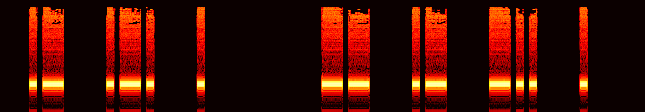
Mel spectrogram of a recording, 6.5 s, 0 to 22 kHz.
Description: Morse code, heard as a keyed tone, about 18 wpm, spaced as for 12 wpm, 1000 Hz. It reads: ARE MADE
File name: qotdfiles / 12wpm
